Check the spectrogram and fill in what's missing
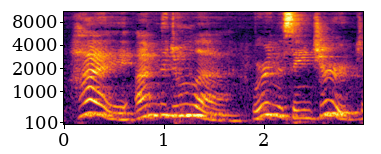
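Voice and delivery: high, loud chirpy greeting; perky doula at the door; bright greeting. Retold or imitated. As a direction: greet her like an eager newcomer.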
